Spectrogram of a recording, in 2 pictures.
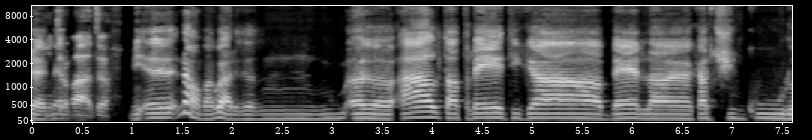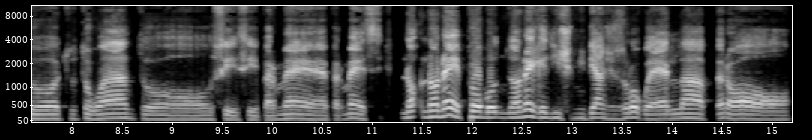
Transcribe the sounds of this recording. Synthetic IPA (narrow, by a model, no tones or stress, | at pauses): t͡ʃɛt̪aːt̪o | minɔmaɡward̪a | alt̪aːt̪ːlɛːt̪ikabɛlːakalt͡ʃiŋkuːloet̪ːut̪ːokwant̪osisipermepermesi | nononɛpːɾɔːp̬ɾjononɛkːed̪ːiːt͡ʃimipjaːt͡ʃes̬oːlokwelːapeɾɔ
